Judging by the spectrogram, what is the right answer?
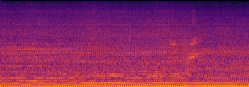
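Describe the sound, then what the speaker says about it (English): A lawn mower runs steadily outside, its engine a continuous droning hum with a fairly loud, even level throughout and no pauses. "There's a mower going outside."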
